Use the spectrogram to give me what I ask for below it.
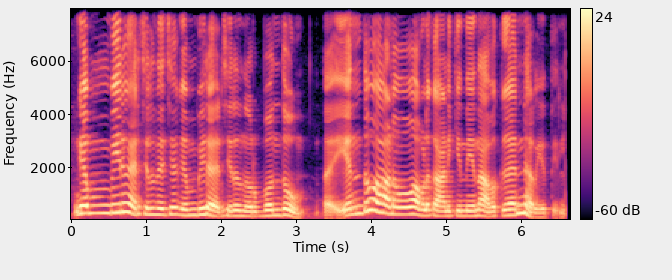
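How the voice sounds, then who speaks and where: A woman's voice: fairly high pitch, very animated, normal speed. A woman vlogger chatting casually in a voice-over about cooking and her child, often tagging her sentences with "you know". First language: Malayalam speaker. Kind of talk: casual voice-over narration of a home day.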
